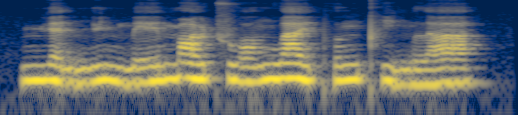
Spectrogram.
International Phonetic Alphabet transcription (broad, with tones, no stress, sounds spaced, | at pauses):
m ɥ ɛ̰˨˩ n n̪ y˥˩ n m e˧˥ ɪ̯ m ɑ˥ ʊ̯ ʈ͡ʂ w ɔ˧˥ n̪ w a˥˩ ɪ̯ pʰ ʊ˥ ŋ pʰ ḭ˨˩ ŋ l ä˥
